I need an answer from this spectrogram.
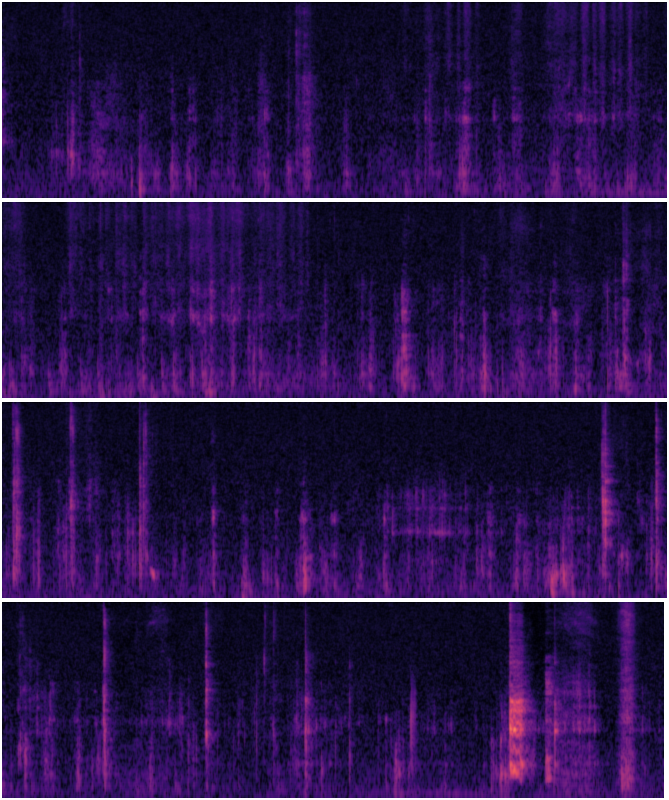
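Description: Close-miked chewing and biting of food, with soft crunches and irregular wet mouth clicks and smacks. One louder burst comes near the end.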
